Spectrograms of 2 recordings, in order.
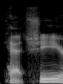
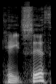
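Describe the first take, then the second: First: The second word is said like 'she'. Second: The second word is said like 'sith'. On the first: This is the pronunciation the game did not use. "instead of Cat She or whatever" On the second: This is the pronunciation used in the game. "they did pronounce it Cait Sith"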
